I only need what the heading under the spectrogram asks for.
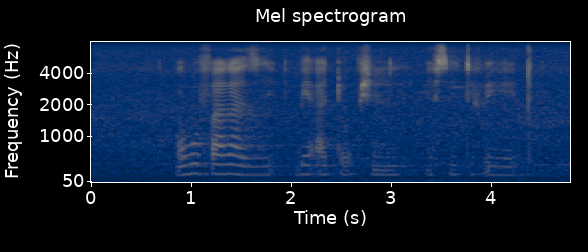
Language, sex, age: Zulu, female, 20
